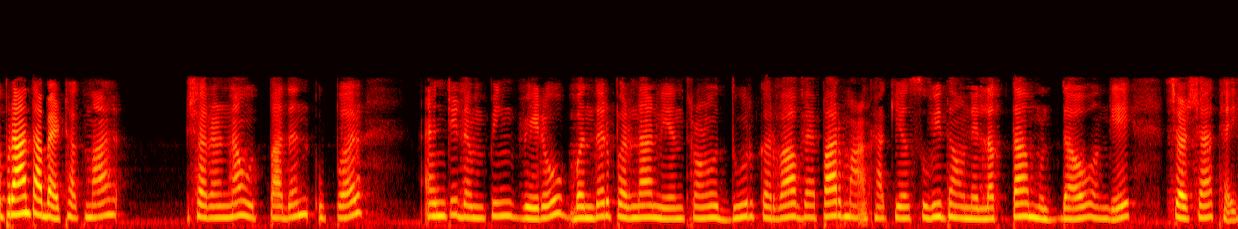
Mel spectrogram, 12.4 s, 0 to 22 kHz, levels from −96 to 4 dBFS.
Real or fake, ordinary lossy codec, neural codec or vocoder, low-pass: fake; AAC, 24 kbps; codec, 24 kHz, 3.1 kbps, DualCodec; 5.4 kHz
